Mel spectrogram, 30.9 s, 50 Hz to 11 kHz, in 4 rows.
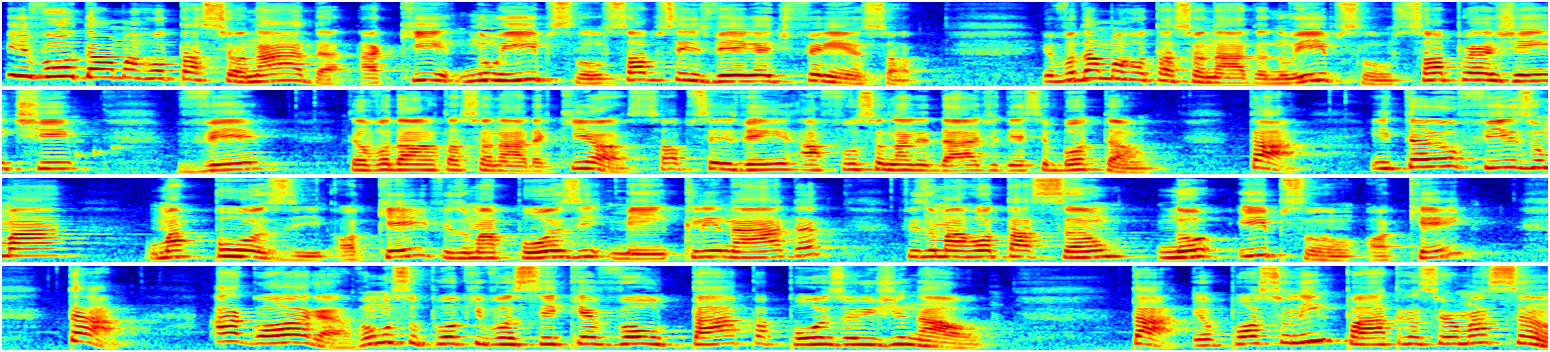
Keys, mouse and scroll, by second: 3.9 r, 7.4 KP_5, 9.2 right click, 9.8 r, 12.6 right click, 12.8 r, 15.1 right click, 15.4 r, 18.5 right click, 19.1 r.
